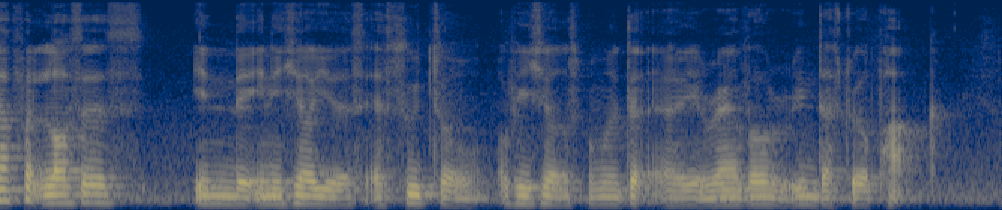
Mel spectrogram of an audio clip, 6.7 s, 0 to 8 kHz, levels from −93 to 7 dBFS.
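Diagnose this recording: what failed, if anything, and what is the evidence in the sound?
Nothing failed; the speech shows no audible faults.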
